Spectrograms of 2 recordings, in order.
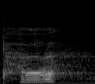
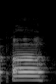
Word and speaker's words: Pugh: We had a Puh weekend. Yeah, Pugh. P-U-G-H. I feel like this is very quickly gonna devolve into Pepe Le Pew. I was just gonna say Pug. And the H is silent.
